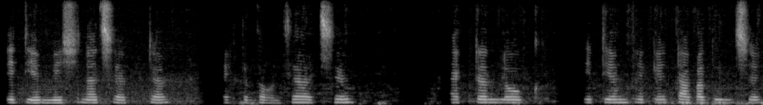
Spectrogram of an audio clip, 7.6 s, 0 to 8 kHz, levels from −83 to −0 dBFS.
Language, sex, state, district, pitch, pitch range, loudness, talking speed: Bengali, female, West Bengal, Jhargram, 215 Hz, 210-225 Hz, -33 LUFS, 100 wpm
